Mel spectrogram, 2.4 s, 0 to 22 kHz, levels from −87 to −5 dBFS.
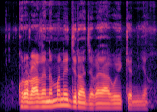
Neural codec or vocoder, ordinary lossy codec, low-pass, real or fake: none; none; none; real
